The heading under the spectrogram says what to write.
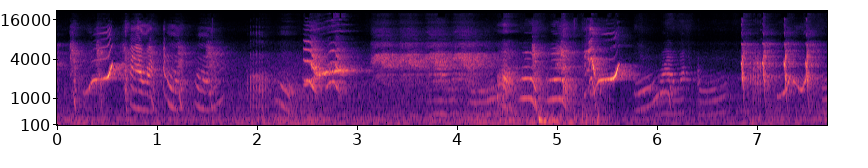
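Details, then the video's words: Indian ringneck parakeet producing loud noise: harsh harmonic squawks and screeches in quick clusters, some drawn-out grating calls mid-way and a burst of sharp notes at the end, against a low steady hum. "Loud Noise🍃Indian Ringneck"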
